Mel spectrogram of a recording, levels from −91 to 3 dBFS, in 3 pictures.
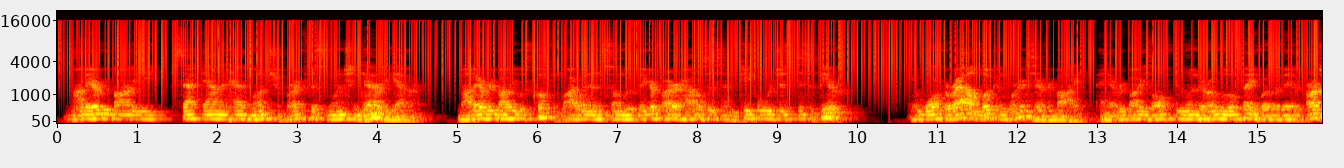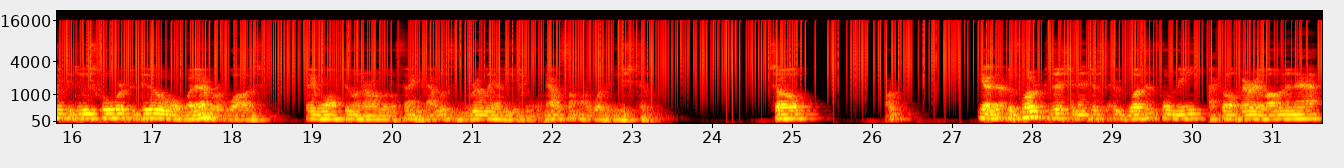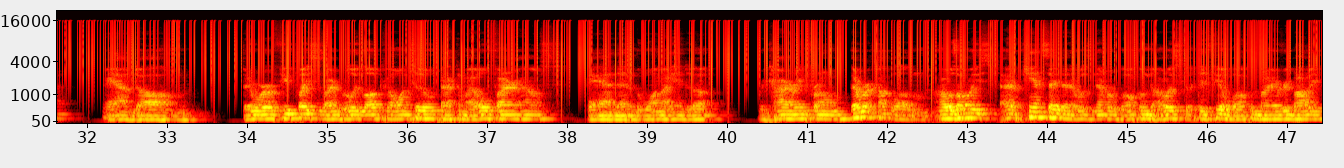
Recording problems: off-mic speech; far
room echo; slight; dies away in 0.3 s
crackle, like an old record; loud; 6 dB below the speech

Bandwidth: 16 kHz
